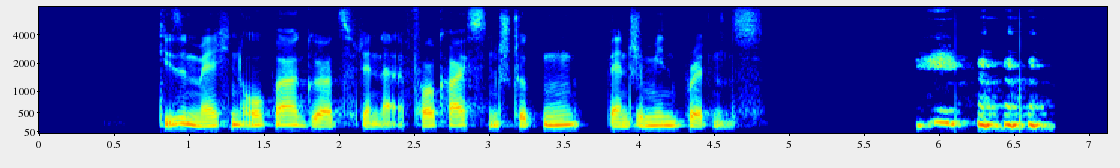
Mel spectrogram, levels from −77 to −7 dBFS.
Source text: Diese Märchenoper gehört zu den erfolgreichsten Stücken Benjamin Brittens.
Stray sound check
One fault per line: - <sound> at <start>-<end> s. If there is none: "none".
- laugh at 5.8-6.8 s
